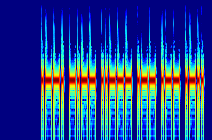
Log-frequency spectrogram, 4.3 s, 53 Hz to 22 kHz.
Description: Morse code, heard as a keyed tone, about 29 wpm, 700 Hz. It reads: PY2WWL
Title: DXCC-100 Call Signs - 6 Characters - Repeated 2x - 30wpm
